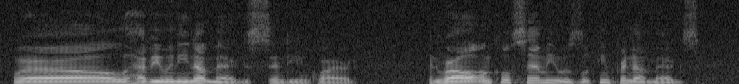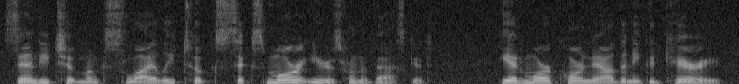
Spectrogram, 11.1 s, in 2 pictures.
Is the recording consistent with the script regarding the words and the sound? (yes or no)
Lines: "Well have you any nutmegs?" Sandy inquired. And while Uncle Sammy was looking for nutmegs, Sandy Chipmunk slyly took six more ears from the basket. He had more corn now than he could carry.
yes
